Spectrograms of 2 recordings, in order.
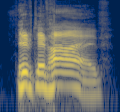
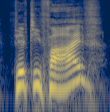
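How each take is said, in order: First: It sounds firm and authoritative. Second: It sounds hesitant, like a question.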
